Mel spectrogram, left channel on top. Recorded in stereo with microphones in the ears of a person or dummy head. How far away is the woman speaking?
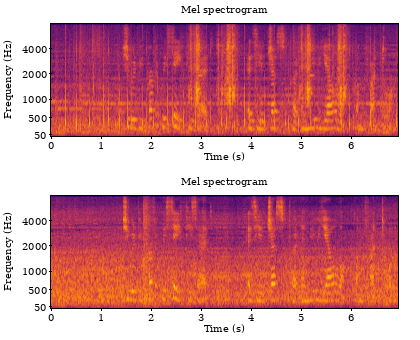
About 3.5 m.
